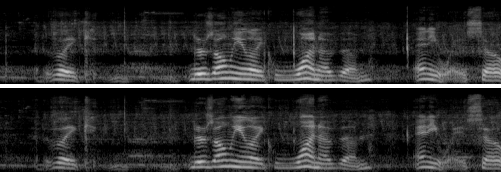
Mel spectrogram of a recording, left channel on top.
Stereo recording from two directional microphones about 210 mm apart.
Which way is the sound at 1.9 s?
Centre (ahead or behind).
